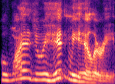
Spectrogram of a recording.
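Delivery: put-on high, whiny mean girl voice; mock whiny mean girl. [name] as mean girl asking why she got hit, high and whiny. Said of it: "And then it's like".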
